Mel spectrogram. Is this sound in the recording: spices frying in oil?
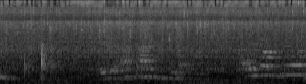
yes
